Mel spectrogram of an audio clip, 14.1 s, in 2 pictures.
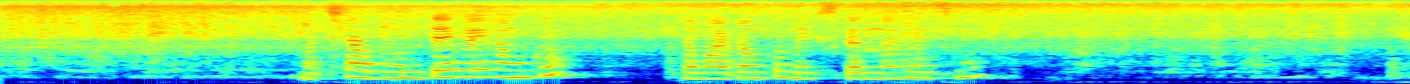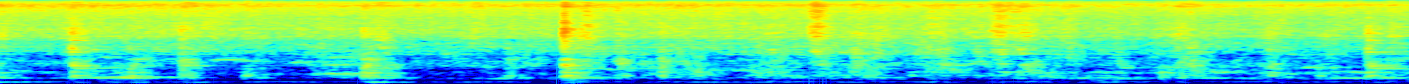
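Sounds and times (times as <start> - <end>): masala sizzling in hot oil: 0.0 - 14.0
spatula scraping and knocking on pan: 5.2 - 14.0.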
